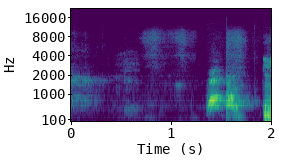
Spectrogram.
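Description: A dog barking briefly, about one and a half seconds in, after a quiet start.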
